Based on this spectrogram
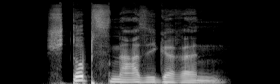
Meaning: inflection of stupsnasig: 1. strong genitive masculine/neuter singular comparative degree 2. weak/mixed genitive/dative all-gender singular comparative degree
- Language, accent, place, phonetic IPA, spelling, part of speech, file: German, Germany, Berlin, [ˈʃtʊpsˌnaːzɪɡəʁən], stupsnasigeren, adjective, De-stupsnasigeren.ogg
